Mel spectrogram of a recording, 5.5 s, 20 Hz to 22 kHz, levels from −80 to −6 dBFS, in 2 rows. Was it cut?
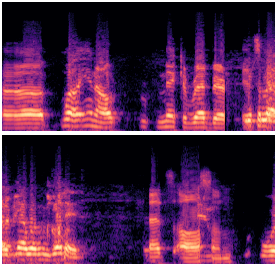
yes; 2 cuts; at 2.2 s, 4.1 s

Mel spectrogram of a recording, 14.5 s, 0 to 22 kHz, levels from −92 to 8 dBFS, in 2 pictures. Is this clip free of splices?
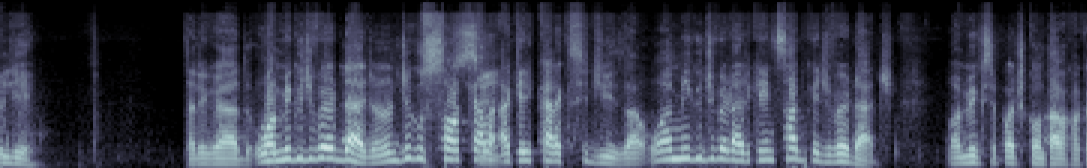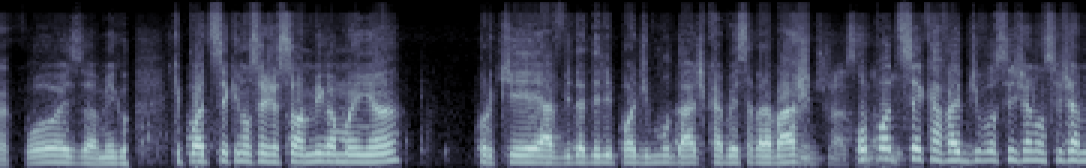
no; 1 cut; at 12.6 s

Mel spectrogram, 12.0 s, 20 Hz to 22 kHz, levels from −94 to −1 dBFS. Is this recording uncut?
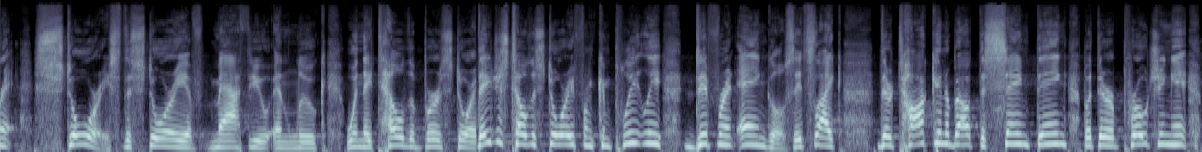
no; 1 cut; at 4.8 s

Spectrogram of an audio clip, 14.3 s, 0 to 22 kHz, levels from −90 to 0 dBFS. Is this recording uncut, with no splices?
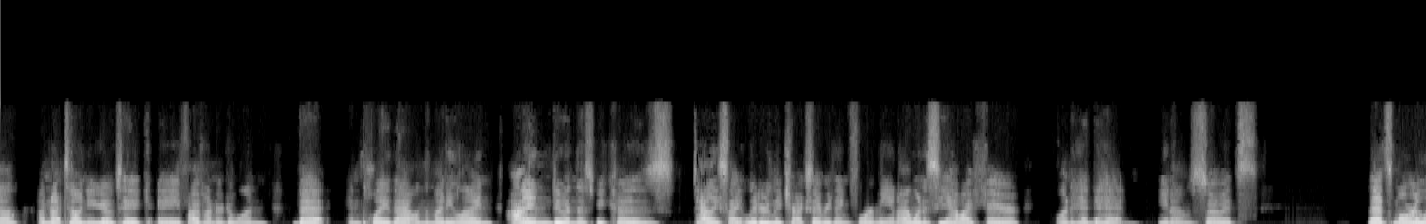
no; 1 cut; at 5.0 s

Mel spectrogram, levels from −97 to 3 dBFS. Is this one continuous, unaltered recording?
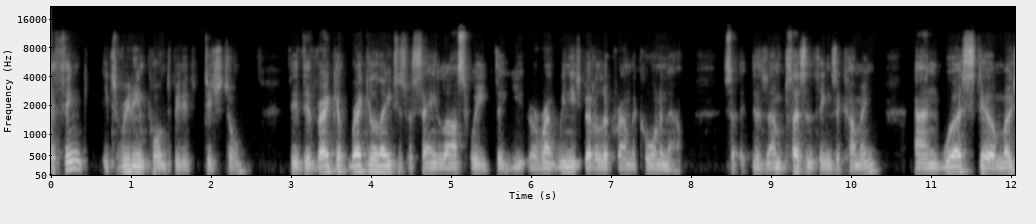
yes; 0 cuts

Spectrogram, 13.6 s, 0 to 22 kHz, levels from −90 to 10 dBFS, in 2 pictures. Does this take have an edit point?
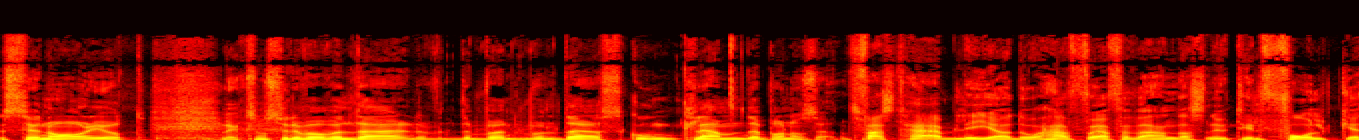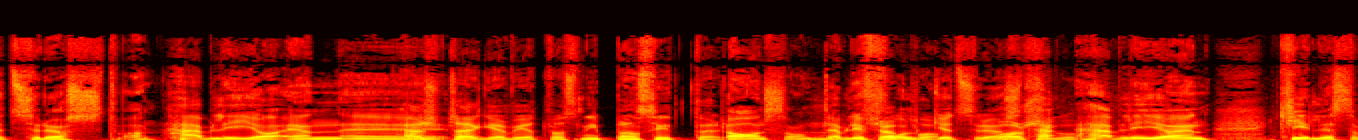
yes; 2 cuts; at 1.1 s, 10.6 s

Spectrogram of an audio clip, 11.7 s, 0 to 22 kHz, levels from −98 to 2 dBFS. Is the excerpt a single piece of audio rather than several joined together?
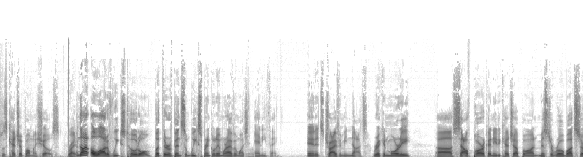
no; 2 cuts; at 1.5 s, 7.3 s

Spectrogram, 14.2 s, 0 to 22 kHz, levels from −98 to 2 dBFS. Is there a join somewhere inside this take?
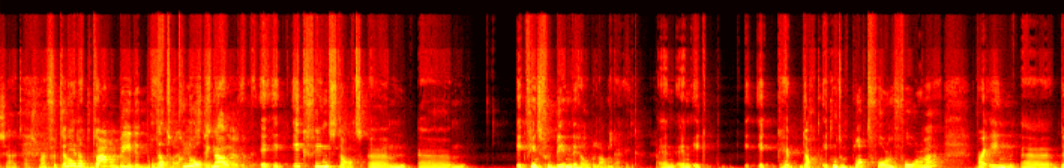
yes; 1 cut; at 8.7 s

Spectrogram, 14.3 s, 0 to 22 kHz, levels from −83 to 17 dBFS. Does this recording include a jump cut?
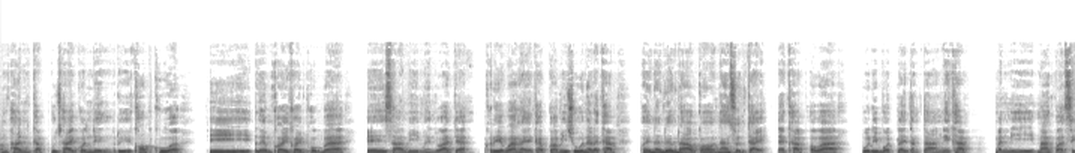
no; 0 cuts

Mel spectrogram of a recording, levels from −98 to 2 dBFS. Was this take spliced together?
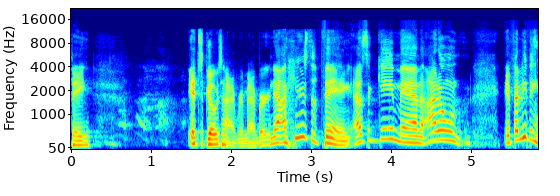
yes; 1 cut; at 2.5 s

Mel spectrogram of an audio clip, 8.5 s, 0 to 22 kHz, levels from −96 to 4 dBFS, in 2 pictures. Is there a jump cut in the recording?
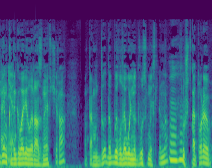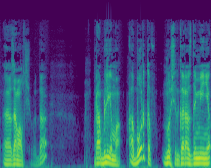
yes; 2 cuts; at 1.6 s, 3.8 s

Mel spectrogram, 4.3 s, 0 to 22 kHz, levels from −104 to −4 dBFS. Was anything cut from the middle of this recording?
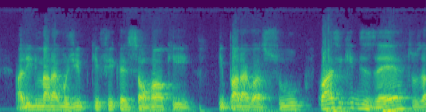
yes; 1 cut; at 3.1 s

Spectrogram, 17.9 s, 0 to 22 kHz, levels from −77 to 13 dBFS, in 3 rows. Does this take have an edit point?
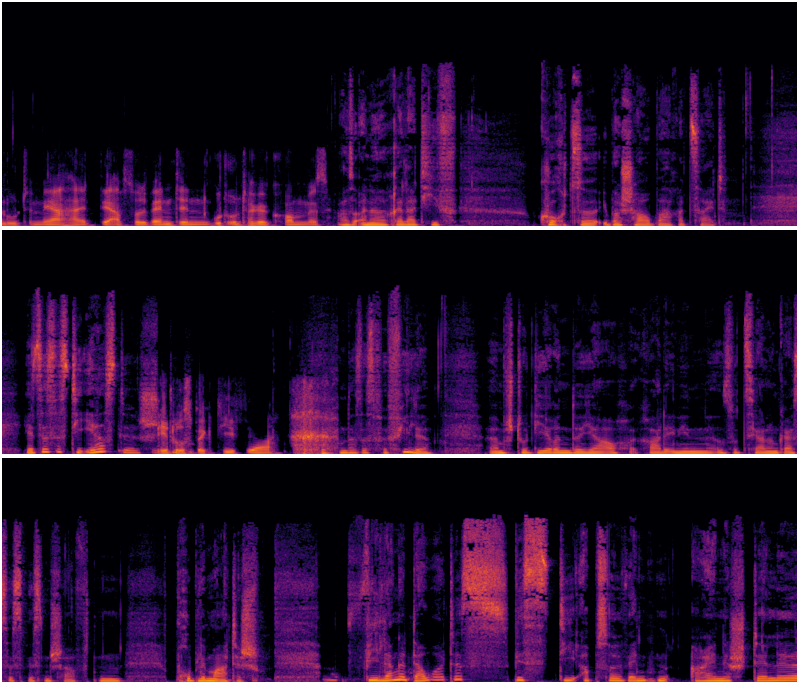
yes; 2 cuts; at 2.4 s, 8.5 s

